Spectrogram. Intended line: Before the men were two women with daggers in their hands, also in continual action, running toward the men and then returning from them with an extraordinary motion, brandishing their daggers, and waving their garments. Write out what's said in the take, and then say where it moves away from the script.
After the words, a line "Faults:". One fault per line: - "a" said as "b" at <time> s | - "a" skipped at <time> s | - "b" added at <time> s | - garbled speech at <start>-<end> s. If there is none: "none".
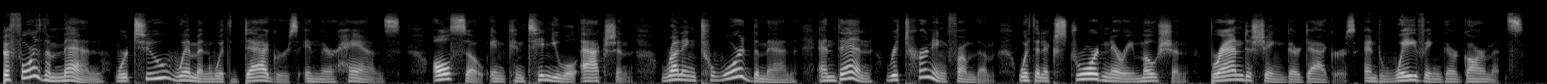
Before the men were two women with daggers in their hands, also in continual action, running toward the men and then returning from them with an extraordinary motion, brandishing their daggers, and waving their garments.
Faults:
none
